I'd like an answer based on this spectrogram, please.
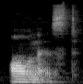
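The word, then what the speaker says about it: honest: ईमानदार का इंग्लिश क्या होता है, ऑनेस्ट। ये जो ऑनेस्ट है प्रोनाउंसिएशन, इस प्रोनाउंसिएशन का जो फर्स्ट साउंड है ओ, ये ववेल साउंड होता है और ववेल साउंड के पहले एन का प्रयोग होता है।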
